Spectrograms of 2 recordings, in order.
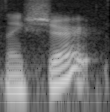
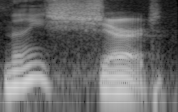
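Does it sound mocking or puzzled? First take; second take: puzzled; mocking. First: It sounds puzzled and questioning, checking the remark. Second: It sounds mocking, putting the shirt down.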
